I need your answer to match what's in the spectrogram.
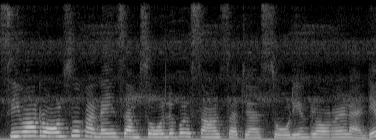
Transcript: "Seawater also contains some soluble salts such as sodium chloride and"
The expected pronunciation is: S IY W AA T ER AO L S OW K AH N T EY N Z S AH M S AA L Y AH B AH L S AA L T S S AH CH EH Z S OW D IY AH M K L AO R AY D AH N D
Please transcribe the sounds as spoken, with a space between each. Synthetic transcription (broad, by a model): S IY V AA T AO L S OW K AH N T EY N S AH M S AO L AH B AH L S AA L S S AH CH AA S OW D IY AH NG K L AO R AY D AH N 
